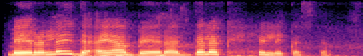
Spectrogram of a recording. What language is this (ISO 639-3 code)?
som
